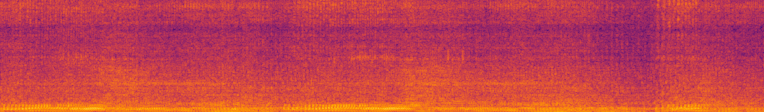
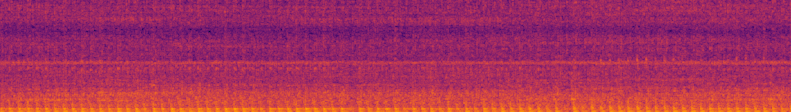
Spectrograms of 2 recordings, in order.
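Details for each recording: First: Honda Sonic motorcycle, hard to start and weak to accelerate: revs swell and fall in slow, labored surges and bog; the mechanic suspects low compression and vacuum-operated valves rather than the carburetor. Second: Honda Sonic, brought in for hard starting and poor acceleration, after a replacement carburetor was fitted and tuned; compression is somewhat low. The small single now runs a steady, even idle with a quick, regular beat of about four pulses a second and no misses.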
